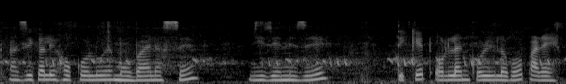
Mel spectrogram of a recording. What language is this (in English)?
Assamese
